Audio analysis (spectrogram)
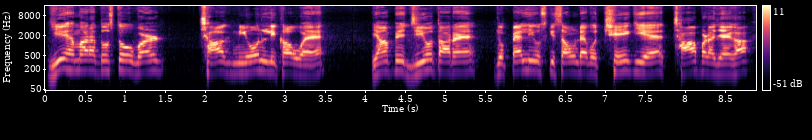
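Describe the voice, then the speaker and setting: High-voiced man teaching Korean. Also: steady tone, fairly bright tone. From Pakistan. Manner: friendly, keeps addressing viewers as friends, drawn-out slow spelling of sounds. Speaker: Korean language teacher, channel host. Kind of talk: casual video lecture explaining Korean pronunciation rules.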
